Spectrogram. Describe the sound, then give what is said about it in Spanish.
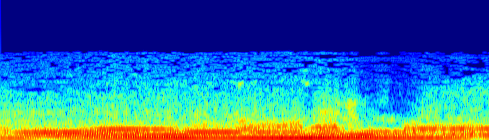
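A car passes outside a house, heard as a steady, loud, low engine rumble with a droning hum that holds throughout, and no talk. “Sí, acá en mi casa pasó un auto, sí.”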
